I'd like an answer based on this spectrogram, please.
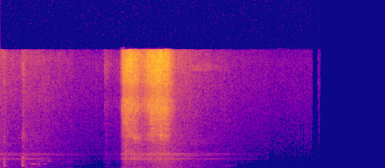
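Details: A few faint clicks are followed by a short hissing scrape of about a second, then silence.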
